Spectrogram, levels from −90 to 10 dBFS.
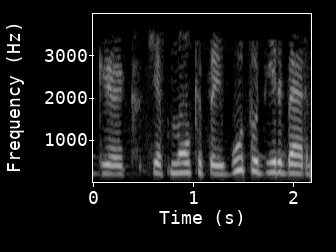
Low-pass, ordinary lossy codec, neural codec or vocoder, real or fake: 3.6 kHz; MP3, 32 kbps; codec, 16 kHz, 8 kbps, FreqCodec, larger model; fake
